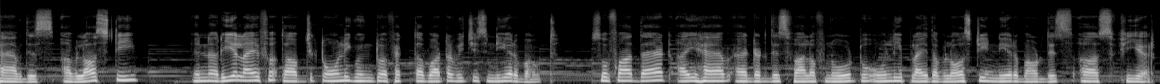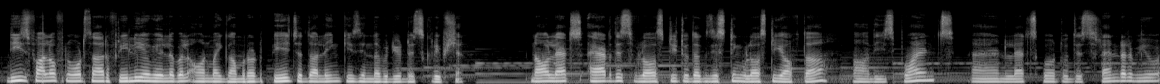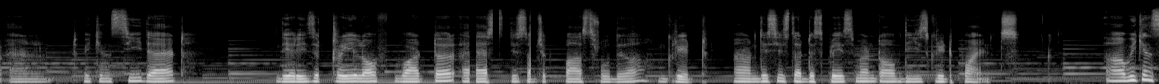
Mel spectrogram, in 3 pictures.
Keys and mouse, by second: 0.2-1.7 drag, 1.7-5.7 middle drag, 5.7-21.2 drag, 16.7-21.2 ctrl+middle drag, 16.7-21.2 ctrl+right drag, 21.2 z, 23.0 shift+Left, 24.0 space, 29.5 space, 30.1 z, 30.4 space, 33.6-34.7 drag.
